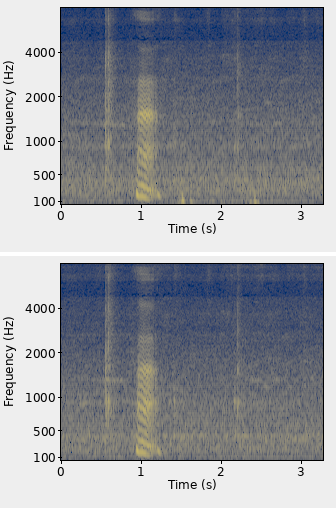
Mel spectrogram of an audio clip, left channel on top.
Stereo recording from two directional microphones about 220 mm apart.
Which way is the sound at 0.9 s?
5° right (ahead or behind).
